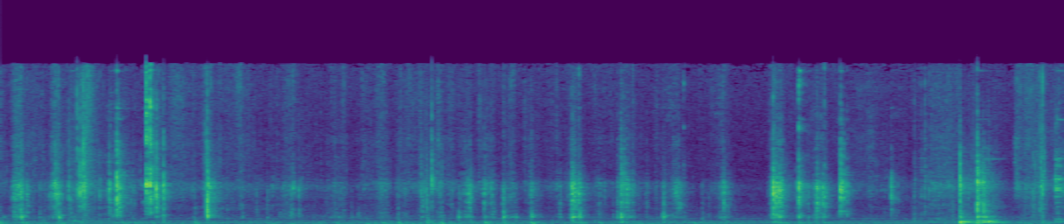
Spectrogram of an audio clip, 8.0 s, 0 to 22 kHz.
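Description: Irregular small clicks and taps from a screwdriver backing screws out of an Echo CS-400 chainsaw's plastic recoil starter cover, and from the loose screws being handled.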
